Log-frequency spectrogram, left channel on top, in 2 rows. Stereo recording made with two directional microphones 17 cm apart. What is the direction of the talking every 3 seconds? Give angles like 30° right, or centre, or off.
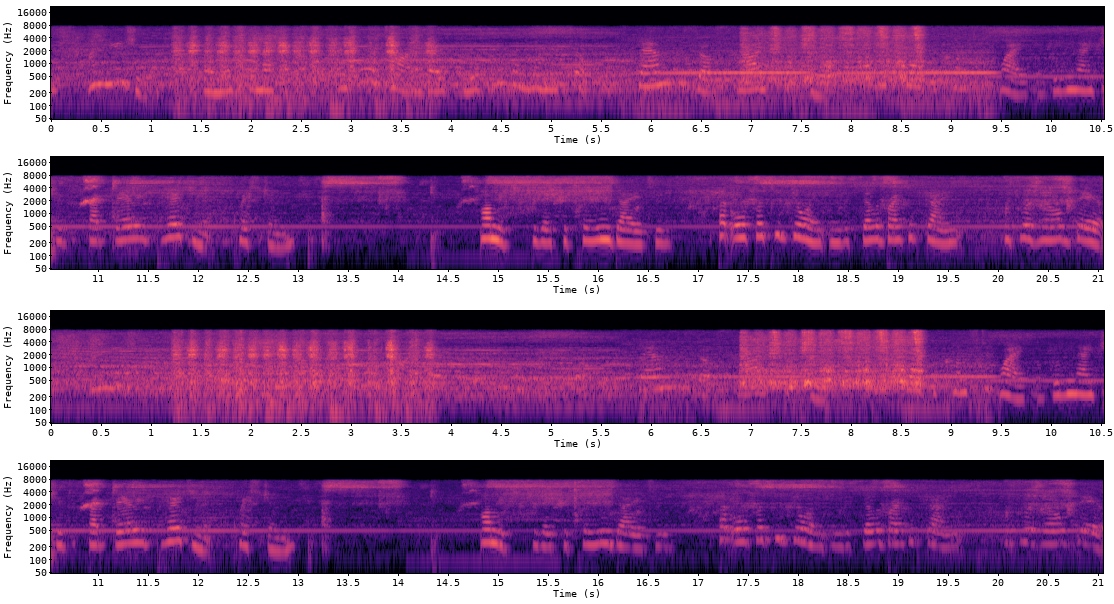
70° left, 70° left, 30° left, centre, 10° left, 40° left, 60° left.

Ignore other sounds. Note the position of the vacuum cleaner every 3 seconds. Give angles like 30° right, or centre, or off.
20° right, 10° left, 30° left, 30° left, 30° left, 30° left, 30° left.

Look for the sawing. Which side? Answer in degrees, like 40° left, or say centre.
30° right.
